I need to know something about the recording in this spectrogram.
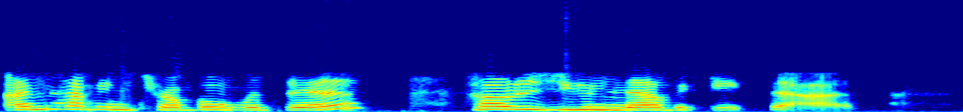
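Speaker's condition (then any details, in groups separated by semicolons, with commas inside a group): ALS; first symptoms noticed in hand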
